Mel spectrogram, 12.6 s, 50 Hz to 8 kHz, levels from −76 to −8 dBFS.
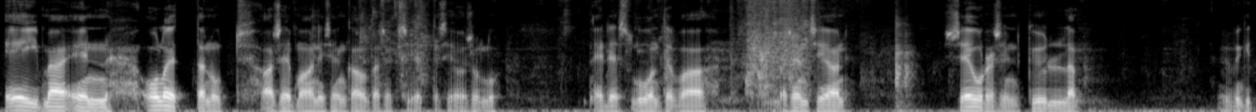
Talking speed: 90 wpm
